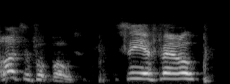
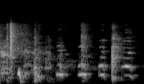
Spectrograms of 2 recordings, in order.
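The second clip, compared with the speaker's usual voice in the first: high, soft laugh; quiet giggle, well above speaking pitch; 13 semitones higher, 11 dB quieter than usual. Real, not acted. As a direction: run of high-pitched chuckles. Amused by his own stuff.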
